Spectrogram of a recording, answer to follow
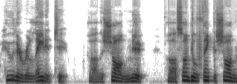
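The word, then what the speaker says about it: Xiongnu: a group called The Shong new which uh the pronunciation of it is um I think I put it somewhere thought yeah right here Shong and then new basically they're like a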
